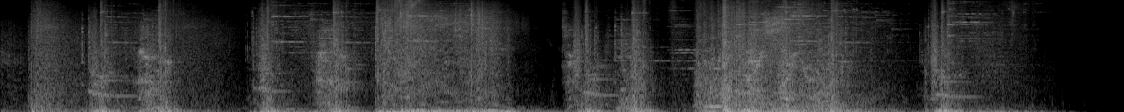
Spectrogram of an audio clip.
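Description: Spells blast and weapons strike in a fast, noisy fight.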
